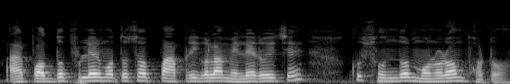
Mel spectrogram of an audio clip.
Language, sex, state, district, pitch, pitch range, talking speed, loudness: Bengali, male, West Bengal, Purulia, 150 Hz, 140-165 Hz, 165 wpm, -18 LUFS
